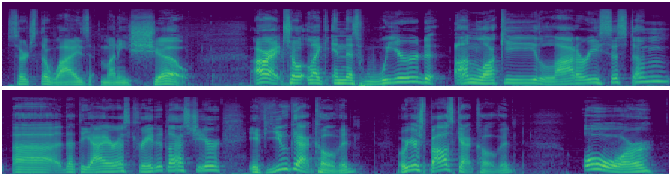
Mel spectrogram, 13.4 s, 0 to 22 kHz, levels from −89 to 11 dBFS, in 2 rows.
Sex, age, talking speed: male, 30-49, 145 wpm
